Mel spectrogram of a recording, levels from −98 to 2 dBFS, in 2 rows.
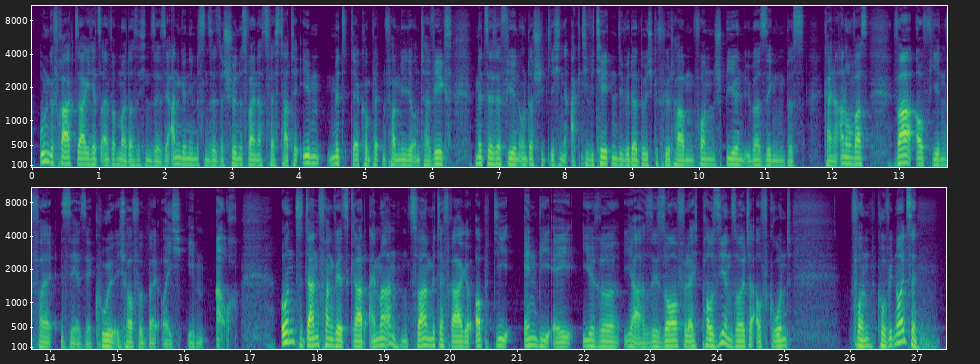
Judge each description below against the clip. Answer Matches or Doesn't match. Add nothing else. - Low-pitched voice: Matches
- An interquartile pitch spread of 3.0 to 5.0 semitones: Matches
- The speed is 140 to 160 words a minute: Doesn't match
